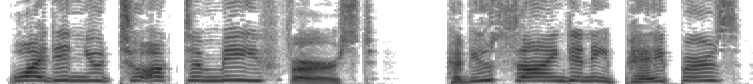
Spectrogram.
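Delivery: high, loud demanding shout; angry. Acted. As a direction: bark questions at her. Furious argument.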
